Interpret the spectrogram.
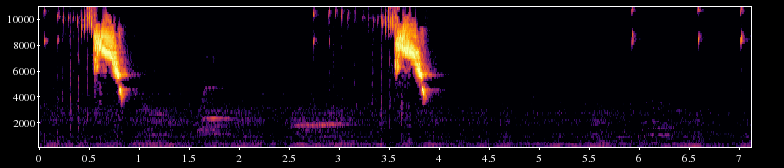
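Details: Grumpy, warmed-up Blue-black grassquit singing two brief, shrill, downward-slurred buzzy phrases about three seconds apart, with faint background hum and soft distant sounds.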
